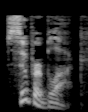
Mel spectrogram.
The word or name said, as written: superblock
